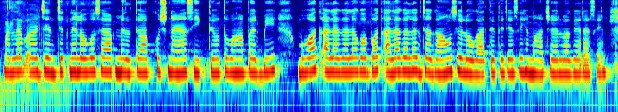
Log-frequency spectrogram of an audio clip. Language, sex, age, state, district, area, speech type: Hindi, female, 18-30, Madhya Pradesh, Jabalpur, urban, spontaneous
